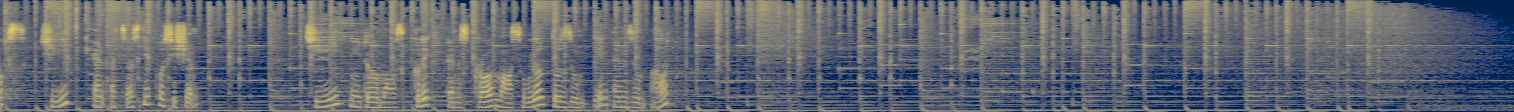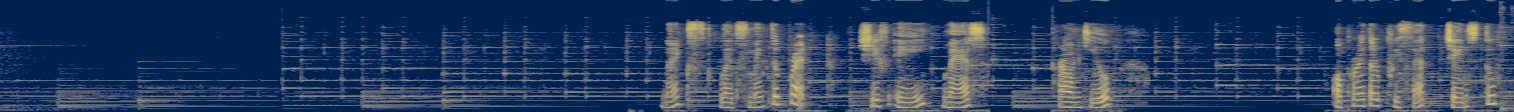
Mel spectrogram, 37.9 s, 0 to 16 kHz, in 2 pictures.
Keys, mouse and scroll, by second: 0.4 g, 3.4 g, 3.8 middle click, 6.9 g, 9.2 scroll up 3, 9.5 scroll down 1, 9.7 scroll up 1, 11.7 s, 15.0 KP_Decimal, 15.6 KP_3, 17.1 alt+z, 18.8 g, 22.0 alt+z, 22.5 KP_0, 23.6 ctrl+s, 26.9-27.3 scroll down 3, 27.1 middle click, 27.4 scroll up 2, 28.1-28.6 scroll up 2, 29.8 scroll up 1, 30.4 shift+a.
